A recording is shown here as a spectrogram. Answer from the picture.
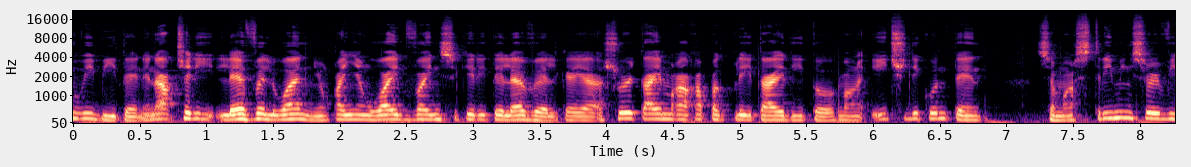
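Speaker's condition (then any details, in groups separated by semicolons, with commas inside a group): No condition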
